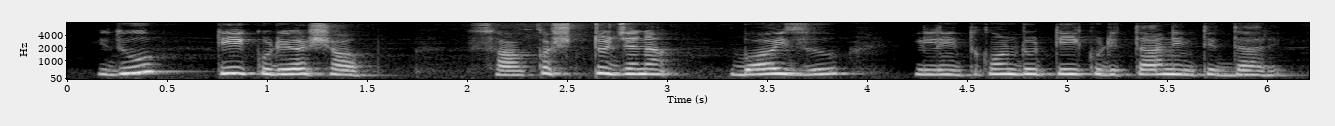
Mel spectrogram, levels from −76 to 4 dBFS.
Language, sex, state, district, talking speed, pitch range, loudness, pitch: Kannada, female, Karnataka, Koppal, 115 wpm, 250-285 Hz, -15 LUFS, 270 Hz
